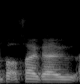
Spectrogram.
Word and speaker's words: Botafogo: Botafogo, yeah.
